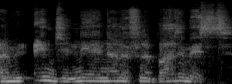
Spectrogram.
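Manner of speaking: put-on Highland Scottish accent. Doing Scotty from Star Trek for the group, Scotty impression with Highland accent. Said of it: "says that's more Highland".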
